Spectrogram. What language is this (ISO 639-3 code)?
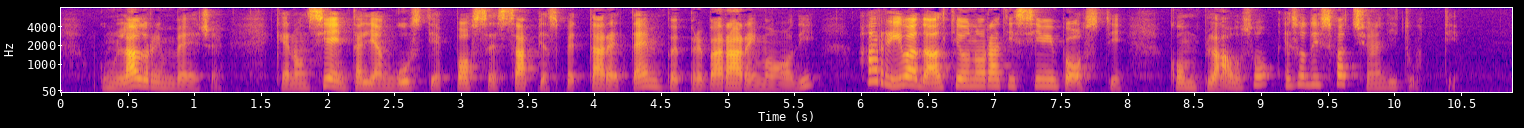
ita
